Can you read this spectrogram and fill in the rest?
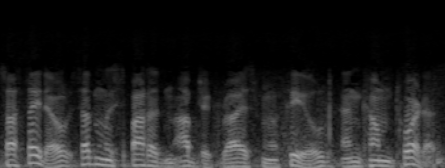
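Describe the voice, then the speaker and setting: A man speaking as a panel guest on a radio talk show, earnest, with deliberate and hesitant phrasing. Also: lowish voice, expressive. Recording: thin, narrow old radio recording, slight noise.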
